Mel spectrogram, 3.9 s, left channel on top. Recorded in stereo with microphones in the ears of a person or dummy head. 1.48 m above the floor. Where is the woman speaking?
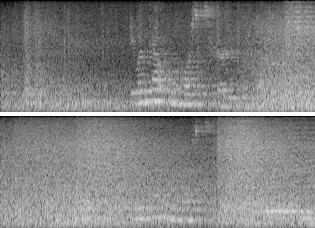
60° left (ahead or behind), 3.5 m; by 3.4 s 70° left (ahead or behind), 4.5 m.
